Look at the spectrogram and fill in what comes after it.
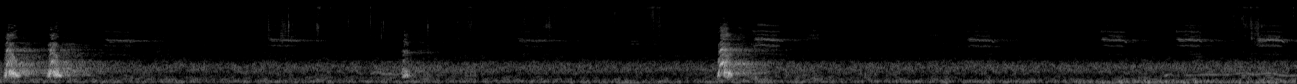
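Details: English bulldog barking: a quick double bark at the start, then single barks roughly three seconds apart, with small birds chirping and twittering throughout.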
